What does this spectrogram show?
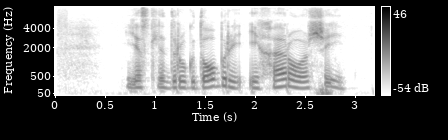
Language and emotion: Russian, positive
